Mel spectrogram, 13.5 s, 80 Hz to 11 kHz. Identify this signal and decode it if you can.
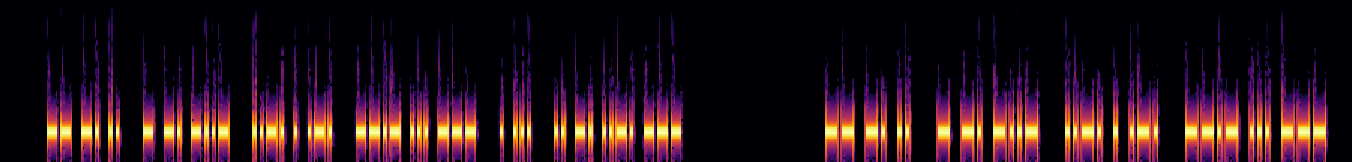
Morse code, heard as a keyed tone, about 40 wpm, 700 Hz. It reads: MNI TNX FER QSO ES INFO MNI TNX FER QSO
